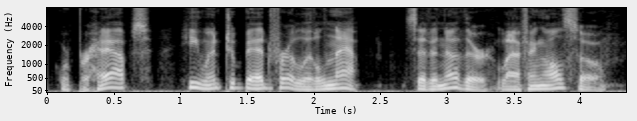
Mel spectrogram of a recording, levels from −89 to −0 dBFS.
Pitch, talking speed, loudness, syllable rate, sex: 120 Hz, 195 wpm, -17 LUFS, 5.6 syllables/s, male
